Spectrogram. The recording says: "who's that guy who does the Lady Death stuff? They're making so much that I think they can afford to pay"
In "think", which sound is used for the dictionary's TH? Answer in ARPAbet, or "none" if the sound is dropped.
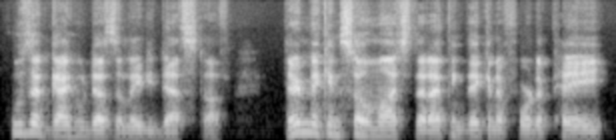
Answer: TH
